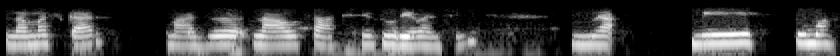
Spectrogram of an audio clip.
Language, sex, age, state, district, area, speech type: Marathi, female, 18-30, Maharashtra, Thane, urban, conversation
